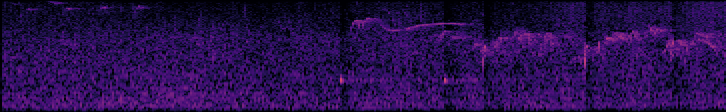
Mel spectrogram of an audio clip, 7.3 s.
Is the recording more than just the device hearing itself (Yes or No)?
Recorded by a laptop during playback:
No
